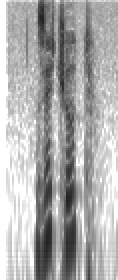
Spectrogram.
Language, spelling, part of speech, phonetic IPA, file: Russian, зачёт, noun, [zɐˈt͡ɕɵt], Ru-зачёт.ogg
- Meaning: 1. test, pretest, examination 2. setoff, offset 3. pass (of a task, test) 4. reckoning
